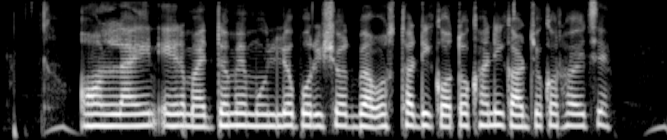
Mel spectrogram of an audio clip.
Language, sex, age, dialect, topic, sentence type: Bengali, female, 18-24, Jharkhandi, agriculture, question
